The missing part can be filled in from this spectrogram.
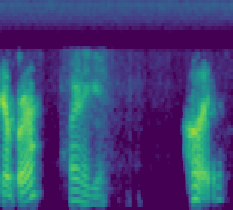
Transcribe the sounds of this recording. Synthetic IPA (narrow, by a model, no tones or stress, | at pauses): tɛpɔɹa | hɔjneki | hɔ̰j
